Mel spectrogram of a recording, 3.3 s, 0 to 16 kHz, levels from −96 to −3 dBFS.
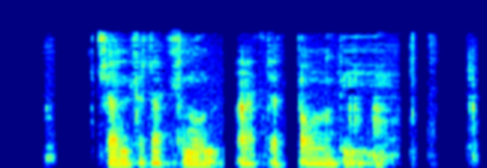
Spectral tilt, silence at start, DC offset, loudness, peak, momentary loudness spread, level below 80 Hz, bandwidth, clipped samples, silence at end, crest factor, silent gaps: -5 dB/octave; 0.3 s; under 0.1%; -38 LUFS; -14 dBFS; 14 LU; -56 dBFS; 8 kHz; under 0.1%; 0.05 s; 24 dB; 0.38-0.59 s, 1.50-1.56 s, 1.92-1.98 s, 2.68-2.73 s, 2.79-2.85 s, 2.93-3.11 s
